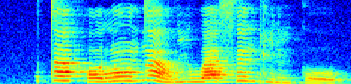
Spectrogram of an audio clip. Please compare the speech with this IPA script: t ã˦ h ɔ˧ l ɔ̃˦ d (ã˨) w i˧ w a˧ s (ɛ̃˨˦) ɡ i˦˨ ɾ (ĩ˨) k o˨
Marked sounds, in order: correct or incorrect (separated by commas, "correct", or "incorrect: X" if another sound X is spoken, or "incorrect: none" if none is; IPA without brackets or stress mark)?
incorrect: ã˦˨, incorrect: ɛ̃˦, correct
